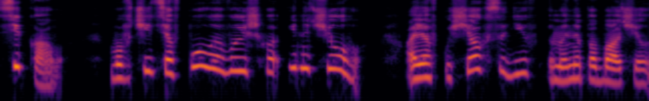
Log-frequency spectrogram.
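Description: Doing a put-on character voice, a woman sounds gruff and high-pitched, swinging very widely in pitch at a moderate pace in a very clean recording with a silent background. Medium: read story. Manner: gruff, grumbling.

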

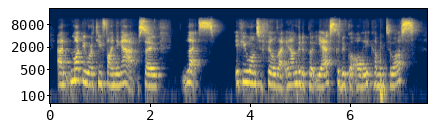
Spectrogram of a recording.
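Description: Somewhat breathy woman's voice at a moderate pace, fairly even intonation, audible room echo and light background noise. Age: 50s. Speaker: equine vet; webinar host. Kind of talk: webinar hosting with Q&A. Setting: live webinar, video call. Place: home room. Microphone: webcam.

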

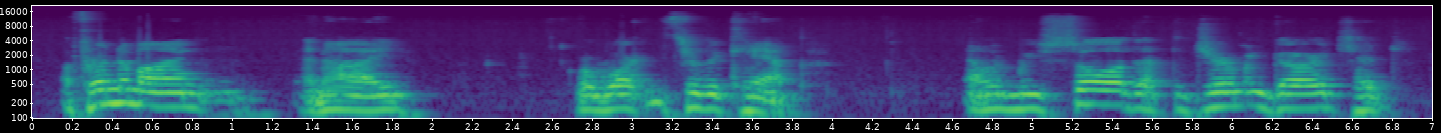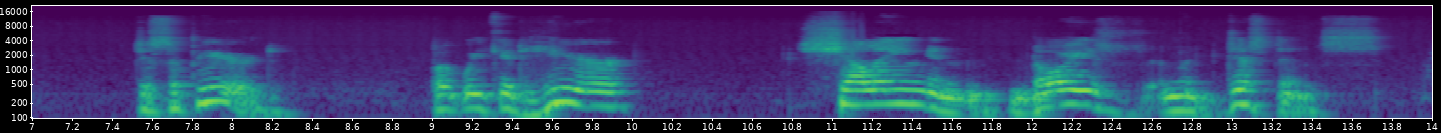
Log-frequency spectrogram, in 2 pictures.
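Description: Against a quiet background, a man with an American accent, a fairly high pitch and a dark, mellow tone talks at a very slow pace with long, frequent pauses and ordinary pitch variation. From Connecticut, US. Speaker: war veteran. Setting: at home, interviewer came over. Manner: halting, with frequent repeated words and filler uh's; vivid storyteller who acts out dialogue and chuckles at memories. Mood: calm storytelling. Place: home room.

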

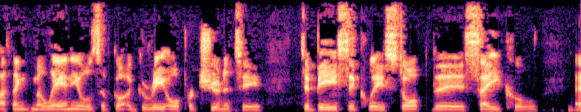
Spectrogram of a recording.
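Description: In a Scottish accent, the speaker uses a bright, sharp tone at a moderate pace, with a dry, close sound, no echo, and a quiet background. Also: man. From Scotland. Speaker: live discussion participant. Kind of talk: casual discussion. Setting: remote call.

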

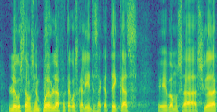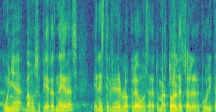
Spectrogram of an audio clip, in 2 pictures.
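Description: This man talks at a very fast pace with a fairly low pitch. His intonation stays fairly even. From Mexico, Querétaro; Mexico. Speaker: actor. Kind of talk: interview. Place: hall.

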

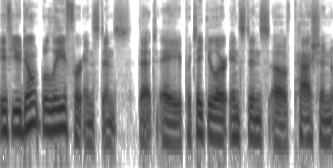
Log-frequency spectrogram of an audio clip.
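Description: Lively intonation marks this man's plain, everyday voice, delivered at a moderate pace. The recording is very clean, with a silent background. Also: dry, close sound with no echo. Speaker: audiobook narrator. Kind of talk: audiobook reading of a Buddhist book, steady and solemn. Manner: measured, even-paced, formal.

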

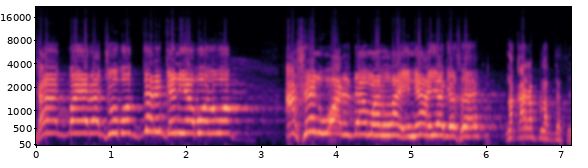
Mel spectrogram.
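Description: A raised, projected voice comes through noticeable background noise and audible room echo. Its loudness is very even, and its pitch varies in an ordinary way. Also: man, extremely high pitch for a man. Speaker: Islamic preacher. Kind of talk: humorous sermon.

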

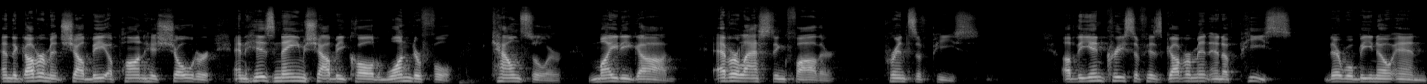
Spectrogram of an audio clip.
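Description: A man at a moderate pace, bright and sharp in tone, with ordinary pitch variation over a quiet background. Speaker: preacher. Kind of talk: sermon. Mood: calm, solemn. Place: church. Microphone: podium.

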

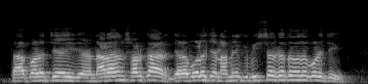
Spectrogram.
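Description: A man talks at a high pitch with fairly even intonation. Audible room echo surrounds his voice. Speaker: protest organizer and job candidate. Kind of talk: live stream monologue. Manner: impassioned.

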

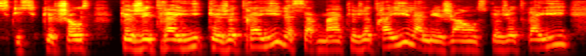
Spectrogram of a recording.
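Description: This woman's voice sits very deep and low, with a dark, mellow tone and ordinary pitch variation. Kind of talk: personal sharing. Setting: video call. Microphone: video call.

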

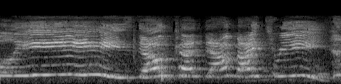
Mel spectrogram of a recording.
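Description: An extremely high-pitched, put-on character voice comes through. Light background noise and a slight echo accompany it. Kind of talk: dramatic reading of a story character. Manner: pleading.

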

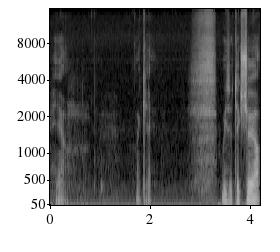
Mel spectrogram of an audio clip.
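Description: A man speaks in a monotone with flat intonation and a somewhat breathy voice, recorded very cleanly against a silent background. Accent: non-native. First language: not English. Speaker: 3D modeling tutorial maker. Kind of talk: software tutorial voice-over. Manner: hesitant, many fillers.

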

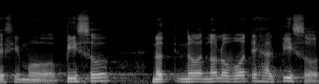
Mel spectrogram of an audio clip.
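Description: A man speaks with a Chilean accent. His pace is fairly slow, with ordinary pitch variation. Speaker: dancer; interviewee. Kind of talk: interview. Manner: halting, many repetitions. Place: home room. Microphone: handheld.

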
